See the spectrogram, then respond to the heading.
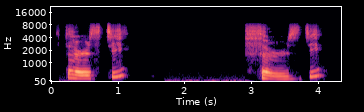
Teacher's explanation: Então, aqui são unvoiced, né? Lembrando só. Então, não tem voz, é só vento.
